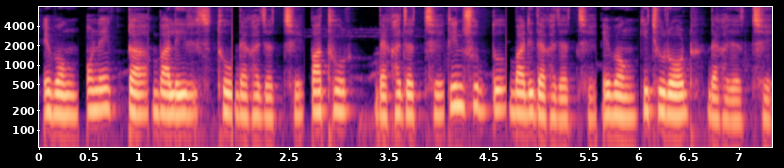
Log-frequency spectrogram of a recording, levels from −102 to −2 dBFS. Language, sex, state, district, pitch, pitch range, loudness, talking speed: Bengali, female, West Bengal, Paschim Medinipur, 180 Hz, 170-195 Hz, -17 LUFS, 165 wpm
